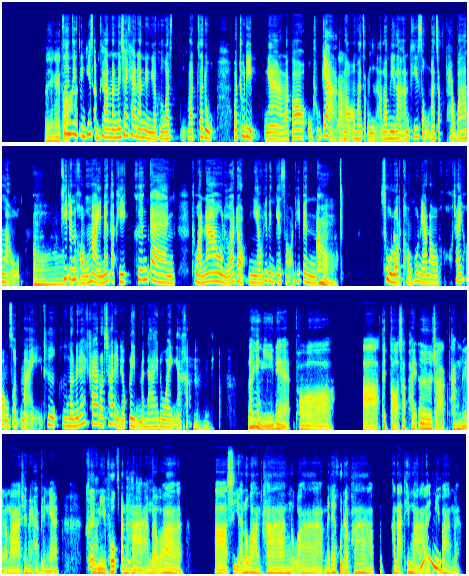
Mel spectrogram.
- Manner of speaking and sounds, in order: tsk; tapping; in English: "ซัปพลายเออร์"
- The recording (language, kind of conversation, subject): Thai, podcast, มีกลิ่นหรือรสอะไรที่ทำให้คุณนึกถึงบ้านขึ้นมาทันทีบ้างไหม?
